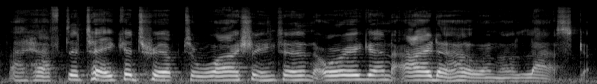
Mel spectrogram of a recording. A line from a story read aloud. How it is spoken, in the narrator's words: I whined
